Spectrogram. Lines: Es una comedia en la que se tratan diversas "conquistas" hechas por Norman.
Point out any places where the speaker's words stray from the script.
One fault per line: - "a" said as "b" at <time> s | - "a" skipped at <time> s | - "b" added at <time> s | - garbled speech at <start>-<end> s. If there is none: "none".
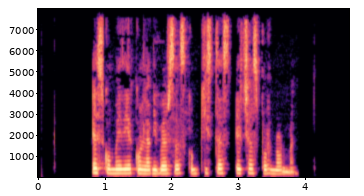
- "una" skipped at 1.0 s
- "que se tratan" skipped at 1.7 s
